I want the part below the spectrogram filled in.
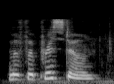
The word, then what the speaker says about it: mifepristone: Mifepristone. I may have said it wrong. Is That's the, close enough. Yeah, is the name here? I got it right here. – Mifepristone.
